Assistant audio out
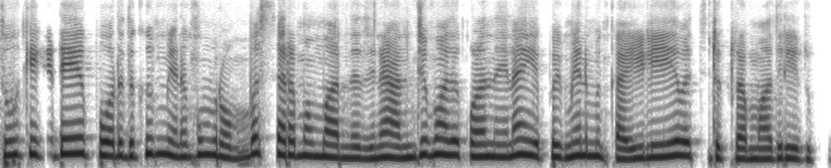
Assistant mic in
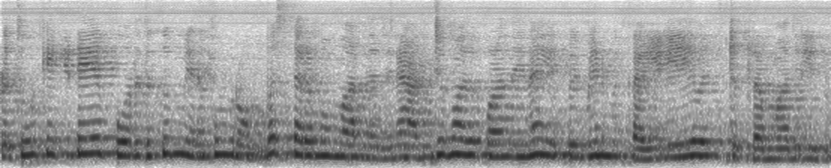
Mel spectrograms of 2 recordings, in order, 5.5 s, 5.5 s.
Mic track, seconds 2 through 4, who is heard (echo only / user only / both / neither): echo only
